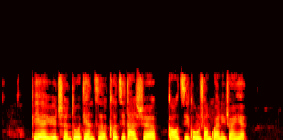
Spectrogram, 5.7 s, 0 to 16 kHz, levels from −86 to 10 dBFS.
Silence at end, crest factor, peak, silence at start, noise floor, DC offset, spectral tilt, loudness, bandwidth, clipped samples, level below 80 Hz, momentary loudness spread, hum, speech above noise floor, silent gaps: 0.8 s; 14 dB; -2 dBFS; 0.65 s; -71 dBFS; under 0.1%; -4 dB/octave; -15 LUFS; 7.8 kHz; under 0.1%; -60 dBFS; 5 LU; none; 57 dB; none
